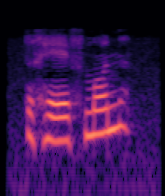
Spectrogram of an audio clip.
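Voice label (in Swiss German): "heefmann", Alsatian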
